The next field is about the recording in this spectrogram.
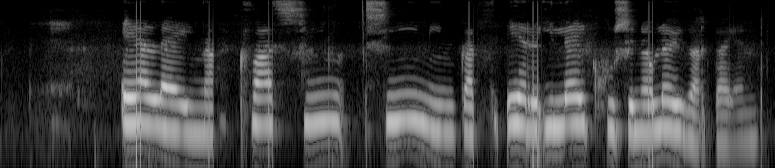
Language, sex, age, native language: Icelandic, male, 12, Polish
